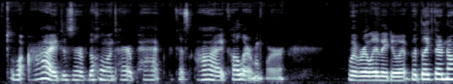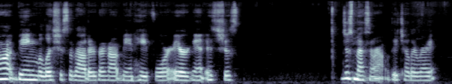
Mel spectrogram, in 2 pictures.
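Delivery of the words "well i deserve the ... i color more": plain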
